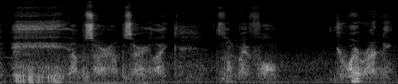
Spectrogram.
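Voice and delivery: hushed whispered apology; whispering. Retold or imitated. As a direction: whisper it urgently so no one hears. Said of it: "unvoiced whisper".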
